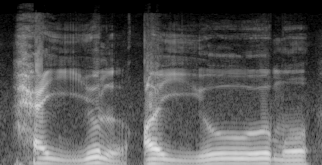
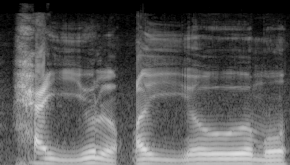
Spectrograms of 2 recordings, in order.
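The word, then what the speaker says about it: الحي القيوم: যেন এই হা এবং ভালোভাবে মুখস্ত হয় ভালোভাবে উচ্চারণ হয় আস্তাগফিরুল্লাহি লা ইলাহা ইল্লাহ হুয়াল হাইয়ুল কাইয়ুমু হাইয়ুল কাইয়ুমু এখান থেকে এতটুকু জন্ম মুখস্ত হয়ে যাবে এবার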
